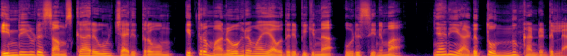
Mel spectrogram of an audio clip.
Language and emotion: Malayalam, happy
